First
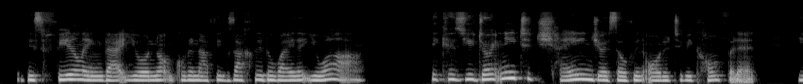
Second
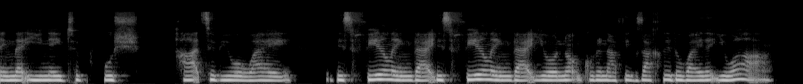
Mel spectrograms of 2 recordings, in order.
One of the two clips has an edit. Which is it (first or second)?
second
